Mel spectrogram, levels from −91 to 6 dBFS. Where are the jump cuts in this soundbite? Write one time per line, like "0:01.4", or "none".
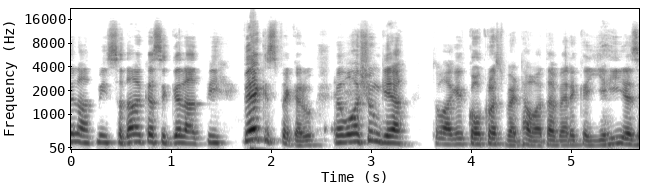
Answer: none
